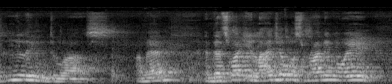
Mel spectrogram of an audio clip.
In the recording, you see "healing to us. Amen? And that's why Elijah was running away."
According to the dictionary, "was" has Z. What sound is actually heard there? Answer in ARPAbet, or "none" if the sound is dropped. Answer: S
